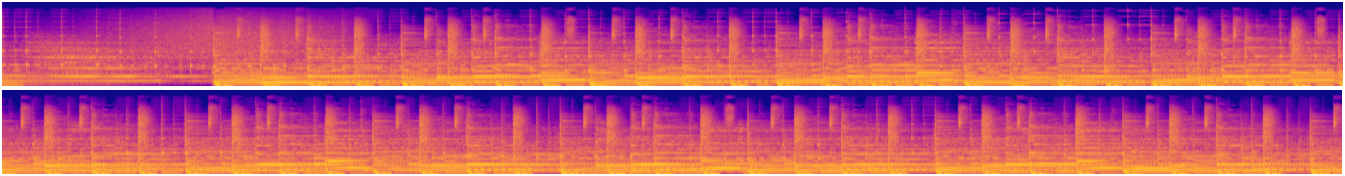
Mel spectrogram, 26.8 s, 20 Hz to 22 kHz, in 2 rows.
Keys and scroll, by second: 0.8 3, 1.7 p, 2.8 p, 4.1-9.0 typing, 10.0 p, 11.5 p, 12.5 p, 13.2 p, 13.8 F9, 14.1 4, 15.2 ctrl+z, 16.3 ctrl+z, 18.0 3, 18.7 p, 19.6 p, 21.2 4, 22.1 ctrl+z, 23.2 3, 23.9 p, 24.4 4, 26.3 p.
